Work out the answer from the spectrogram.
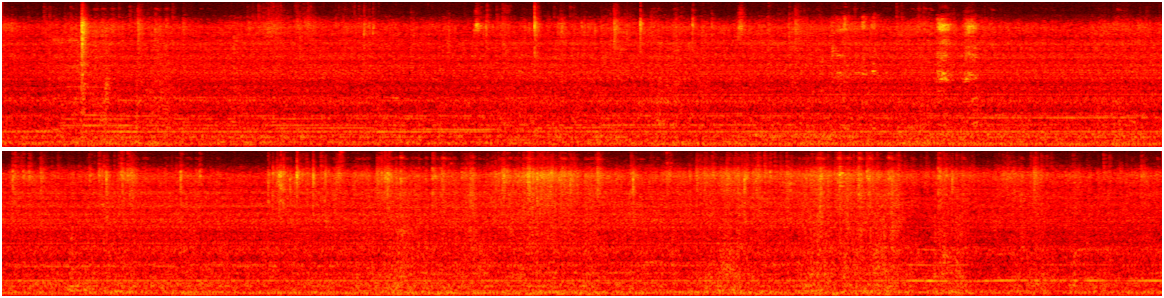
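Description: A train running at speed, heard from aboard: a steady rumble with a held hum and scattered clicks and knocks from the wheels and carriage.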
